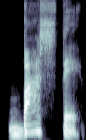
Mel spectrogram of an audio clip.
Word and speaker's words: baste: The first word is B-A-S-T-E. En español, si lo pronuncias a la española, es baste. In English, it's baste.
